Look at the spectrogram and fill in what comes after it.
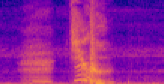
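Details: A sharp indrawn breath, then one forceful, voiced sneeze from a female streamer, who wonders if it is bad allergies.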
